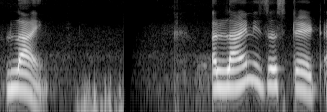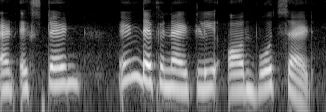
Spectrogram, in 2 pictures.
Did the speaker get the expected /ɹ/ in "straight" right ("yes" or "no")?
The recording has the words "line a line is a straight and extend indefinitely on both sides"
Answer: no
